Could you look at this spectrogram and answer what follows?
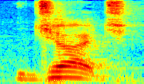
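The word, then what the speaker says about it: judge: है जर्नी सफर जज डी को यहां पर साइलेंट रखें जज मुनसिफ ही इज अ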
